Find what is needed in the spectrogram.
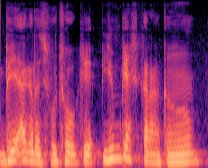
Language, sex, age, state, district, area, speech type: Kashmiri, male, 45-60, Jammu and Kashmir, Srinagar, urban, spontaneous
